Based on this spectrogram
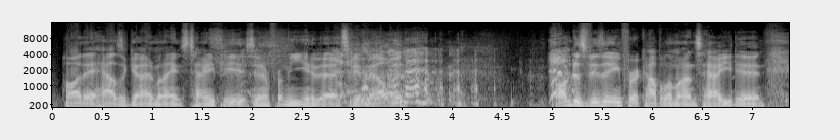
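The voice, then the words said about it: Put-on Australian accent. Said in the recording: “I found the Australian one to be the best ... talk in a different accent ... I'm totally kidding. I'm not Australian.”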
